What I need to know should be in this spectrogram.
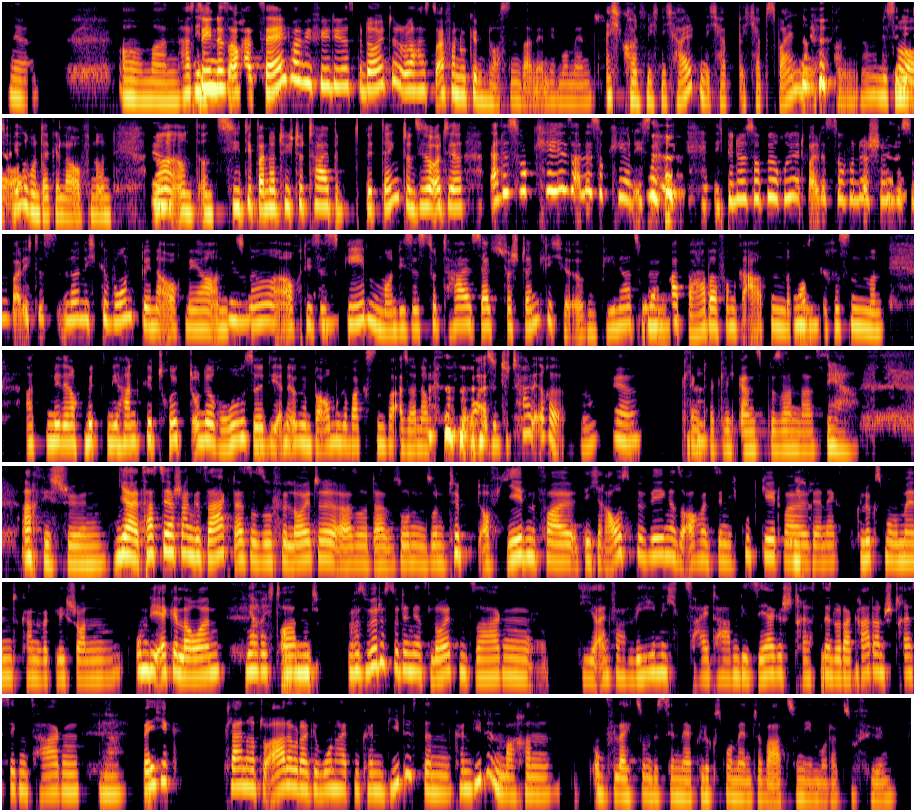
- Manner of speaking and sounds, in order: chuckle; put-on voice: "Oh"; put-on voice: "Oh, d äh, alles okay, ist alles okay?"; chuckle; other noise; chuckle
- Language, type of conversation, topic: German, podcast, Wie findest du kleine Glücksmomente im Alltag?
